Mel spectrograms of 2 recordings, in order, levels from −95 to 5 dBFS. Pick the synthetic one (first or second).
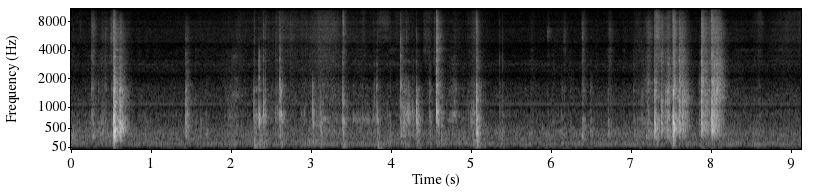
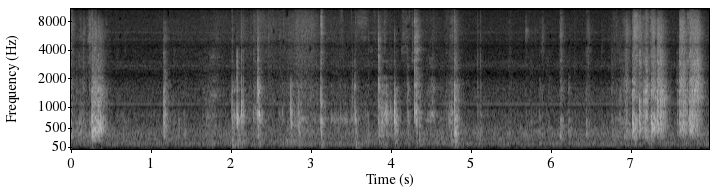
first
